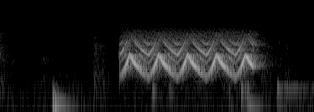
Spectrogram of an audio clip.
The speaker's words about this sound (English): What's up with that siren in the background?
